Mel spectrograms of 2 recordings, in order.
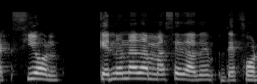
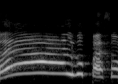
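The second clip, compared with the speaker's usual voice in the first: high, panicked yelling cry. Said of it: "todos los niños por todos lados gritando".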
